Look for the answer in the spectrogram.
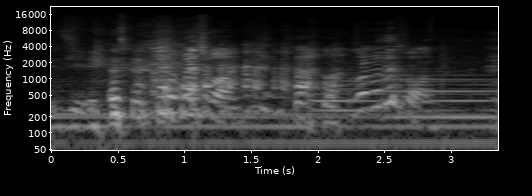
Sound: group laughing

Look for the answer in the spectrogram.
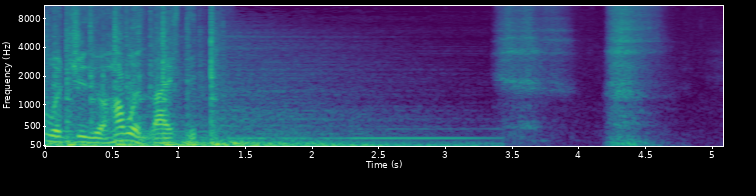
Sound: dramatic boom in the end; sigh

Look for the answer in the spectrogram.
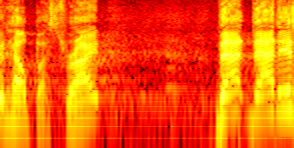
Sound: congregation laughing

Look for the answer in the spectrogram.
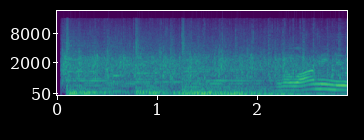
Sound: applause

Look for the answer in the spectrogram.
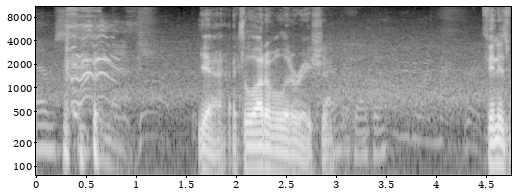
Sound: laugh

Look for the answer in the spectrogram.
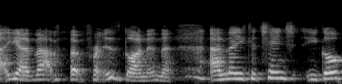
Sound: laughs

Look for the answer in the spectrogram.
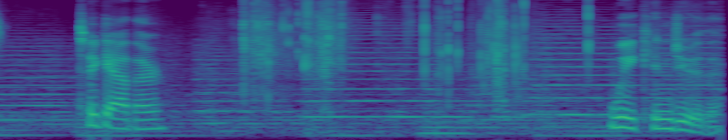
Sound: wrapper crinkling

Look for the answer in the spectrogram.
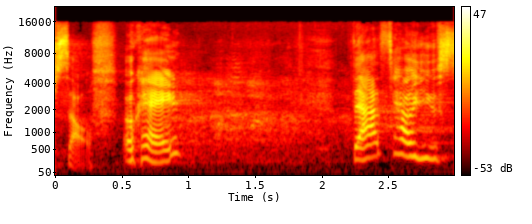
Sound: audience laughing

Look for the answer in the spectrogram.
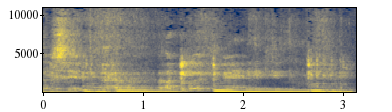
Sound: laughs

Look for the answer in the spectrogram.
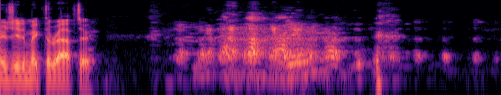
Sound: laugh

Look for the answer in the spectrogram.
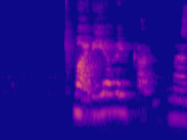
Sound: spanish Speaking

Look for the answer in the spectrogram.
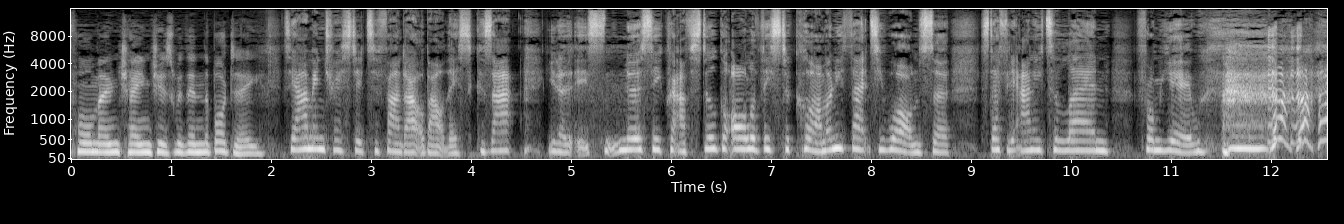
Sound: both laughing

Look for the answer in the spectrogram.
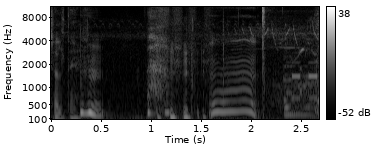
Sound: both chukle and kiss

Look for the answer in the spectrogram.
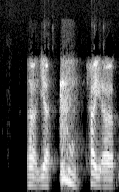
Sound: clears throat

